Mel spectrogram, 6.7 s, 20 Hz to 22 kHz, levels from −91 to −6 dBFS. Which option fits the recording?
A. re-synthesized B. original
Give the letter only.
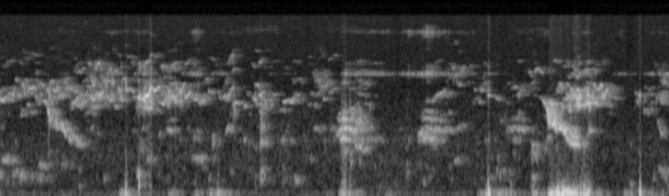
B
